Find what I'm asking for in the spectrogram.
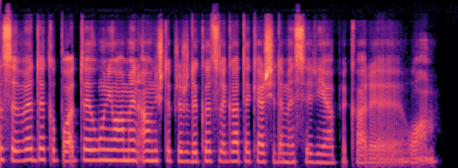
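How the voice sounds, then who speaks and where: A normal speaking voice comes through on a very clean recording with a silent background. The sound is dry and close, with no echo. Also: woman. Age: 30s. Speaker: psychotherapist. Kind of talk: interview.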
